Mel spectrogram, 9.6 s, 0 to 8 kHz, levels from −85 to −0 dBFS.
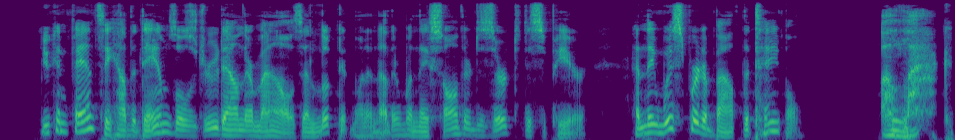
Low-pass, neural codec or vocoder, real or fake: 7.2 kHz; codec, 16 kHz, 16 kbps, FreqCodec, larger model; fake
